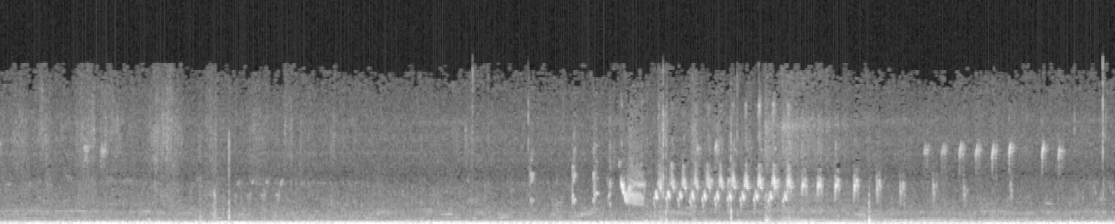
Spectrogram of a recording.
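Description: A songbird singing: a quick falling note about six seconds in, then a rapid run of high notes for about two seconds, with a few faint high chirps near the end, over a steady low rumble.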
